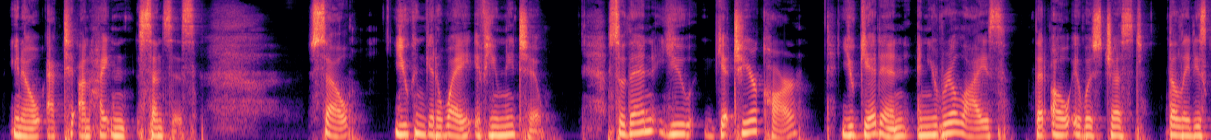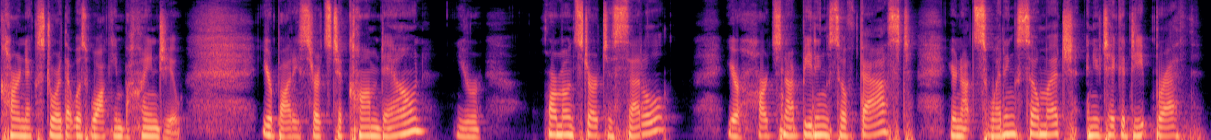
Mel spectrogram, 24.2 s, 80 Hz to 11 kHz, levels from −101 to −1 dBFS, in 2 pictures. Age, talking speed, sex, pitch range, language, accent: 40-59, 175 wpm, female, 150-175 Hz, English, American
